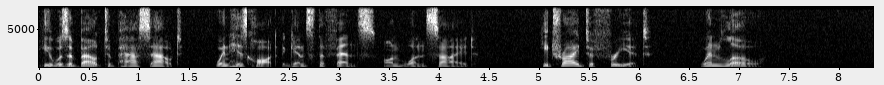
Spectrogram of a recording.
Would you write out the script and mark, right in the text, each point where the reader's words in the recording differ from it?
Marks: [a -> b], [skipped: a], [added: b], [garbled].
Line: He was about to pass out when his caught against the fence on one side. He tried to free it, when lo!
He was about to pass out when his caught against the fence on one side. He tried to free it, when lo!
